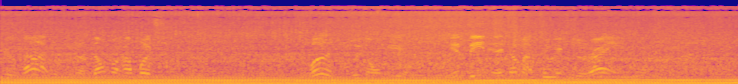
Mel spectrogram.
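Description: A man talks calmly up close.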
